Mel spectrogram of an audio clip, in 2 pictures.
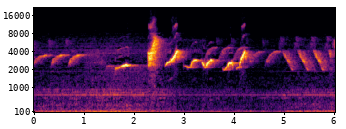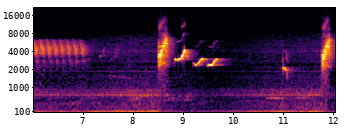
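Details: Rough 'tembakan' shooting song of a sooty-headed bulbul, an Indonesian master song for teaching white-rumped shamas and other songbirds. Clear slurred whistles and a fast trilled run of notes, broken by a few sharp clicking snaps.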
